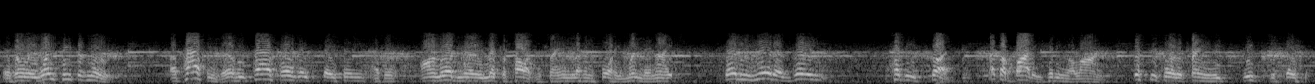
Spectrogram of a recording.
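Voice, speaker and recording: Bloke doing brit police inspector in old radio drama, plain n respectful, music behind, tinny. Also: male voice, fairly high pitch, lively intonation, quick pace, close to an everyday voice. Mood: matter-of-fact. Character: dutiful, matter-of-fact male police inspector. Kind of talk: classic radio drama acting.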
